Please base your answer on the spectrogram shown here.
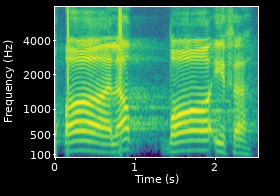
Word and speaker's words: قالت طائفة: أنا لا أنطق التاء، أبدأ بالطاء مباشرة، أقول قالت طائفة.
